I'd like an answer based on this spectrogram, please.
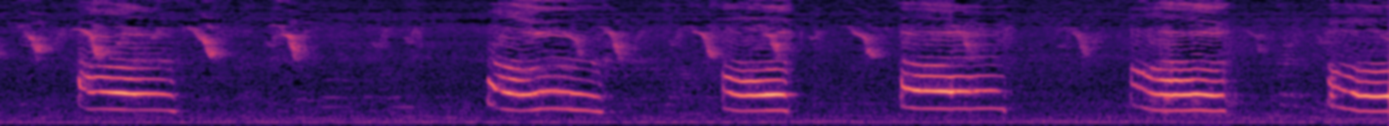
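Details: Male cat calling to a female, its voice described as beautiful: five drawn-out, wavering yowls with rich harmonics, each about a second long, spaced roughly two seconds apart over a low steady hum.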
